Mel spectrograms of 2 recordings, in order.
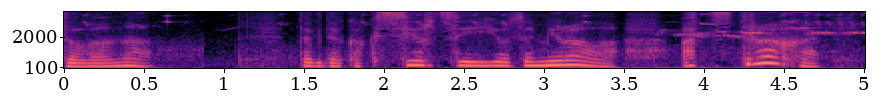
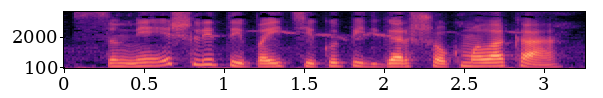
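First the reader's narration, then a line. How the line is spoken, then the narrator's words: Rude question. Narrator (Russian): грубо спросила она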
